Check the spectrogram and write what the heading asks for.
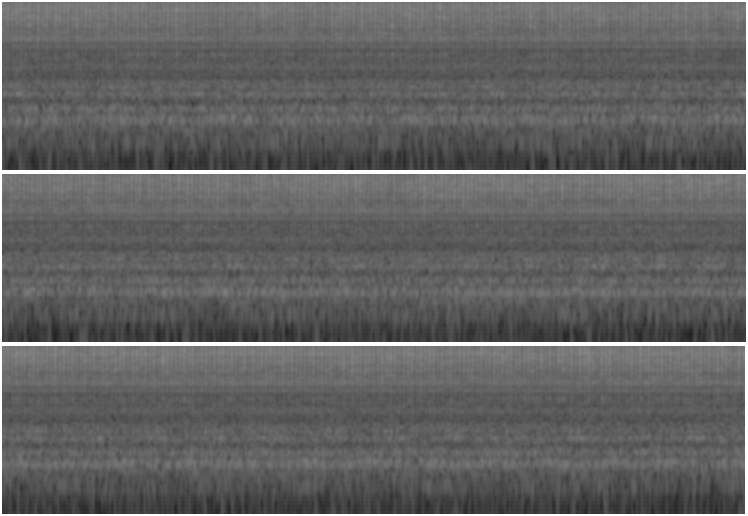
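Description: A film projector running: a steady mechanical whir and clatter with a constant hum underneath.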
